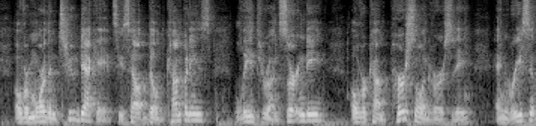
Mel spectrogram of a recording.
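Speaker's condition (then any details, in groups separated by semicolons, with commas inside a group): No condition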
